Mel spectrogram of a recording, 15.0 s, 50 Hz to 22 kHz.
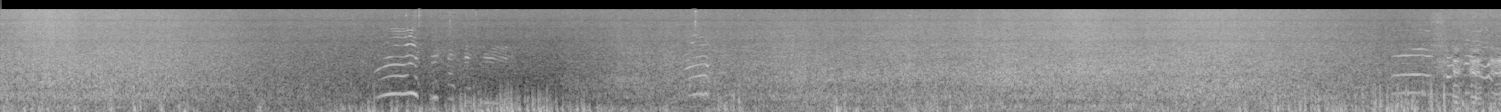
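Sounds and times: ocean surf washing up beach: 0.0s - 15.0s
wind buffeting microphone: 0.0s - 15.0s.

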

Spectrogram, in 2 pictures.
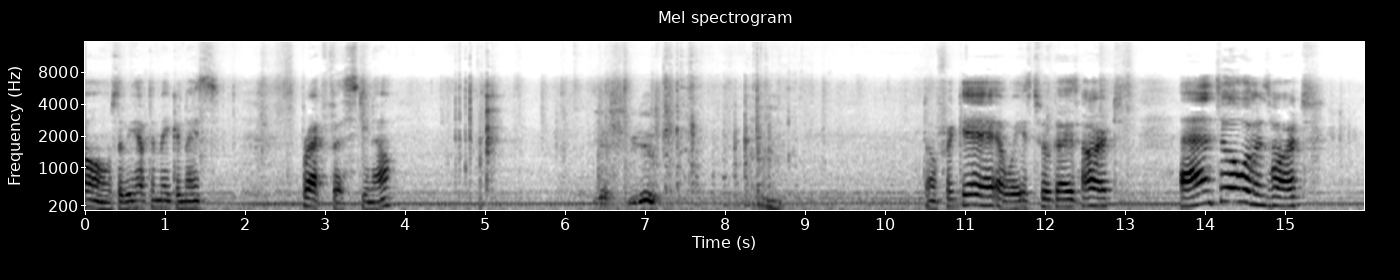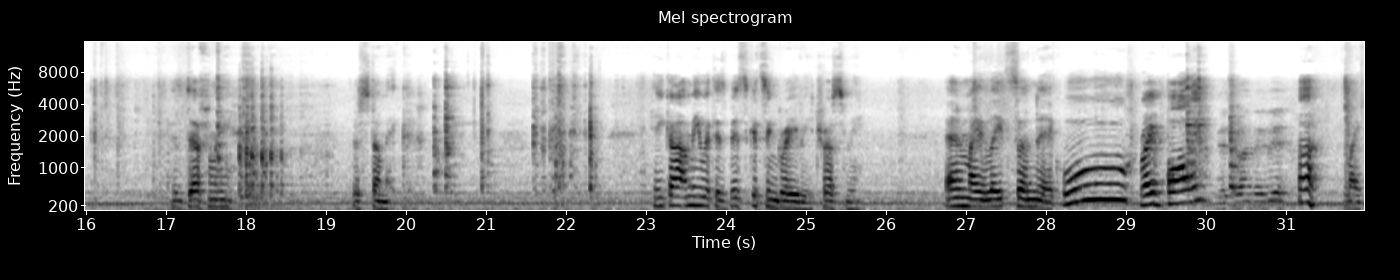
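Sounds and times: woman speaking: 0.0s - 1.8s, 2.7s - 4.0s, 10.5s - 13.1s, 13.7s - 15.5s, 17.0s - 18.0s, 19.3s - 20.2s, 23.0s - 25.8s, 26.7s - 30.1s, 31.2s - 31.9s
low steady hum: 0.0s - 31.9s.

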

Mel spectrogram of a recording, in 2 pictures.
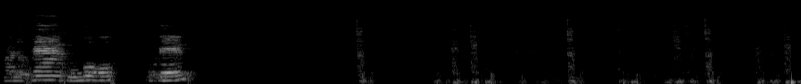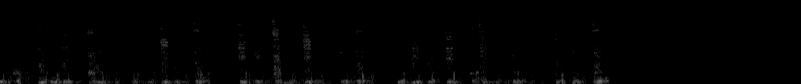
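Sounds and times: typing on computer keyboard: 3.6s - 14.2s.

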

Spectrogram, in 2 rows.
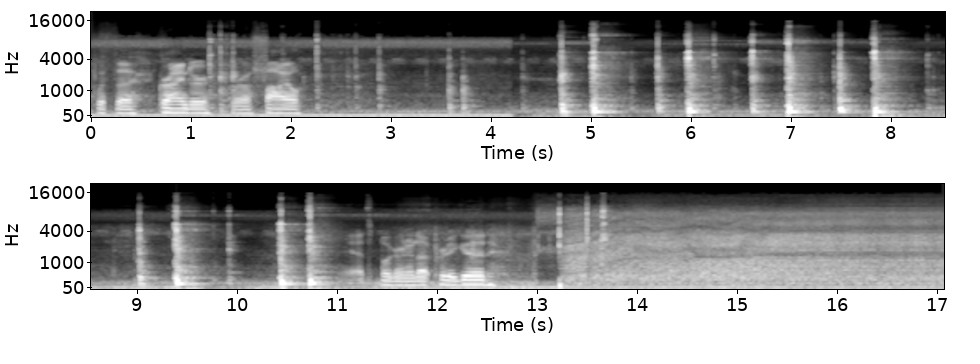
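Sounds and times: steady low rumble: 0.0s - 17.0s
hammer striking metal punch: 4.7s - 11.1s.

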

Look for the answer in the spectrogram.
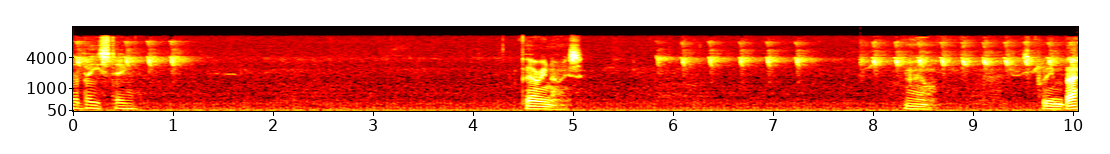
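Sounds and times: bird chirping: 0.0s - 10.0s.

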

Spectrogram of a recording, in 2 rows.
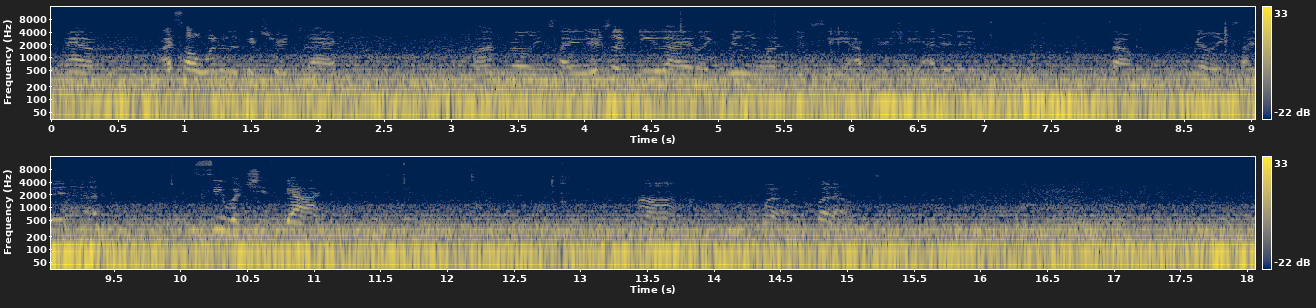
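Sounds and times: road and engine rumble in van: 0.0s - 18.0s.

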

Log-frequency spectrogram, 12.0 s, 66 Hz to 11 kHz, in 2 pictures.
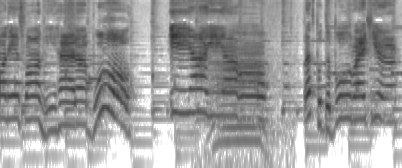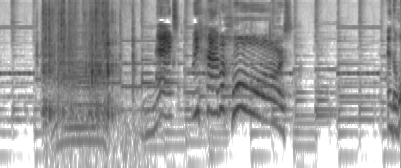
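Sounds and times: background music: 0.0s - 12.0s
plastic toy figures rattling: 6.6s - 8.0s.

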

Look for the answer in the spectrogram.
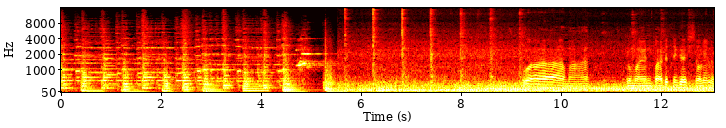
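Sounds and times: road noise: 5.3s - 13.0s
motor scooter engine rumble: 5.6s - 13.0s.

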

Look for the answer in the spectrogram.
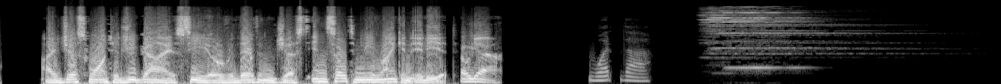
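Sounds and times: bright bell-like ding: 7.0s - 9.7s.

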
